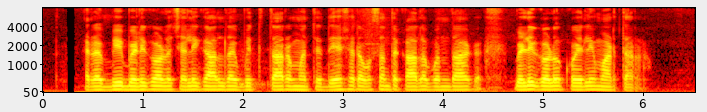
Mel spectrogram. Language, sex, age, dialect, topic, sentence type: Kannada, male, 18-24, Northeastern, agriculture, statement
